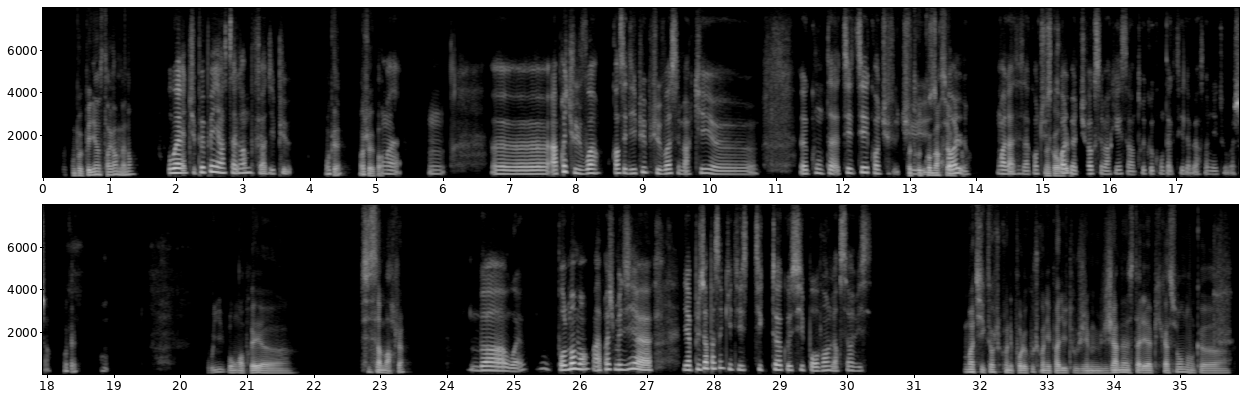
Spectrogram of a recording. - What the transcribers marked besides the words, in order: other background noise; tapping; unintelligible speech
- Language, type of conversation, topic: French, unstructured, Comment les réseaux sociaux influencent-ils vos interactions quotidiennes ?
